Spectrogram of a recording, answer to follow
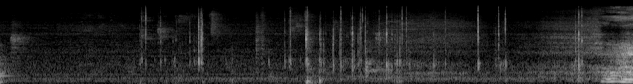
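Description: Handling noise: a run of light, irregular clicks and taps as small parts are handled close to the microphone.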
